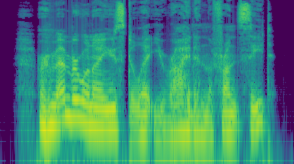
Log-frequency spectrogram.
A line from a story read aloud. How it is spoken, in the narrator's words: He said, laughing a little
